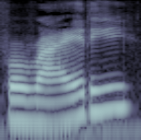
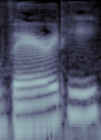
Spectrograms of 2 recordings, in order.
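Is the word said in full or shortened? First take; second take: full; shortened. First: The word is said in full. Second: The word is said shortened, missing a syllable. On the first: The speaker calls it right. "I'm saying it right now" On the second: The speaker calls it wrong. "but I always go verity"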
